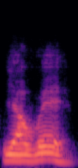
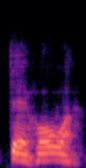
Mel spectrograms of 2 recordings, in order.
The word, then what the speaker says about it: Yahweh: Yahweh they pronoun Adonai so Christian don't know how it pronounced so we misunderstood and we pronounce Jehovah for I think more maybe thousand of years until in the last 50 60 years we just realize that we pronounce it long for hundred of years it should pronounce yeah way not Jehovah now you see a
